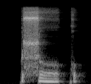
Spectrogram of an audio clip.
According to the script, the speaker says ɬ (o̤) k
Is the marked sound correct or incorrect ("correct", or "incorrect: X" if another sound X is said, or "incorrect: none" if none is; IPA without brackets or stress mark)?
correct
